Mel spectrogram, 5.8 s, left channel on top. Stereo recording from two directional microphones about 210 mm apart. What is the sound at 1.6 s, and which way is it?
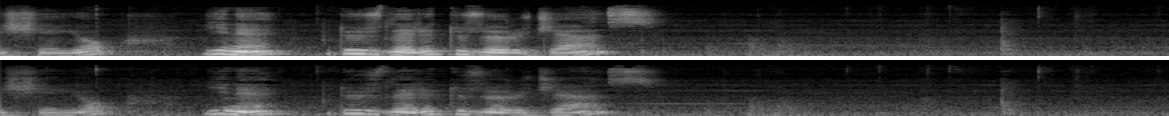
Speech, 50° left (ahead or behind).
